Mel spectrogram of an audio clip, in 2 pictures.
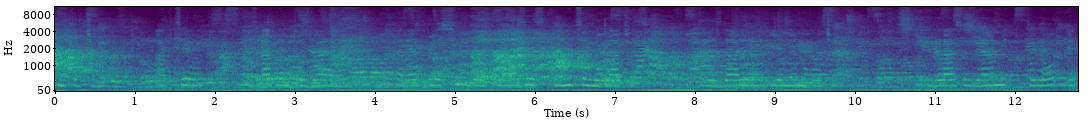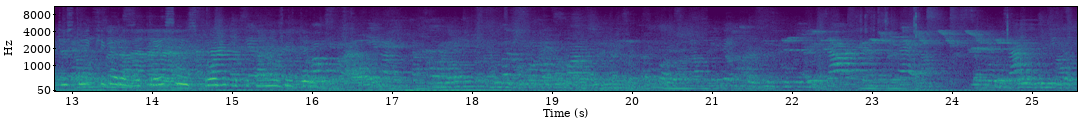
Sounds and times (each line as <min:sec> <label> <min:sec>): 0:00.0 Public reading 0:25.5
